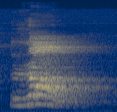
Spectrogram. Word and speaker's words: wrong: For example, rap, wrong, wrist, writing. So இதெல்லாம் W silent இருக்கும்.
